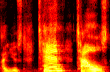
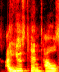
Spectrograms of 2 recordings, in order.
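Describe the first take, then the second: First: "ten" stretched out slowly and punched; slow, emphatic "ten towels", each word set apart; stress on TEN. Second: Said in the usual way. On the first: Real, not acted. Telling viewers about the puddle cleanup, slow stress on "ten".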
